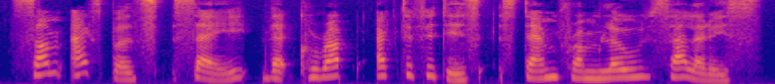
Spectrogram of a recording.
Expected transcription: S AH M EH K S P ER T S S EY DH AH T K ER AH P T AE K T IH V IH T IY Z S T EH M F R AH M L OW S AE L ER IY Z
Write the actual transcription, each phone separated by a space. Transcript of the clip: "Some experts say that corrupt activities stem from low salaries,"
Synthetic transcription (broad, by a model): S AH M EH K S P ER T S S EY DH AH T K ER AH P T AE K T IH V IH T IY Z S T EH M F R AH M L OW S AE L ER IY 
